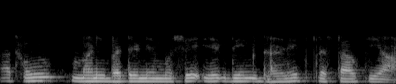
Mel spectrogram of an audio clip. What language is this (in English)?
Hindi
